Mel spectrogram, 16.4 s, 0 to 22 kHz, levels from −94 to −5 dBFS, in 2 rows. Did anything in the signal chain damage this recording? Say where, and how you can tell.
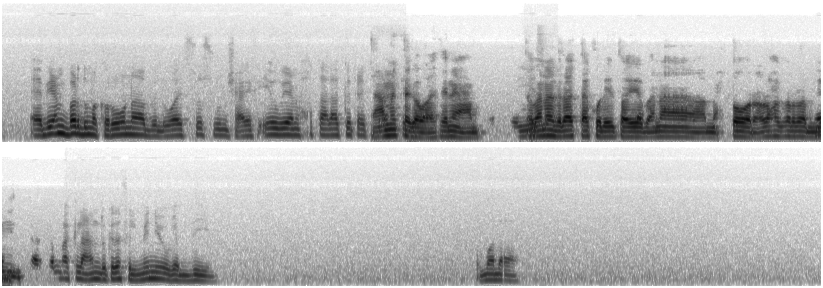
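Yes. Speech suppressed in double talk occurs at 4.19–4.4, 4.81–5.19, 5.89–7.56 and 8.09–8.78 s, in call processing. The speech sinks by roughly 15 to 25 dB in each stretch, likely because the echo canceller mistook overlapping near-end talk for echo and attenuated both.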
